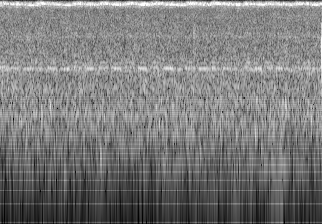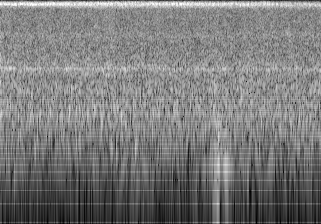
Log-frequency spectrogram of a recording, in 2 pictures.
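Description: A steady, high insect drone over a constant background hiss, with one sharp click about halfway through.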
